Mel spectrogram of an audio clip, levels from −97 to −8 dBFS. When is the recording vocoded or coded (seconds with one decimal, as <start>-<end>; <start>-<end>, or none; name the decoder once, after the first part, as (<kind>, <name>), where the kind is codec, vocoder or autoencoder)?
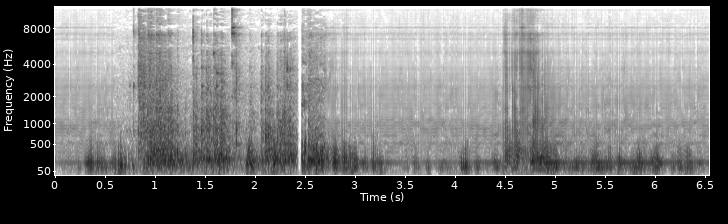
0.0-0.6 (vocoder, BigVGAN v2); 2.7-6.5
